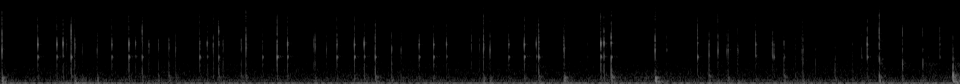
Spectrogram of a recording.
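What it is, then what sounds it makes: Leather platform boots. Long nails tap the leather shaft, heel and chunky hollow platform of an empty pair of hot pink leather Valentino Club Platform boots. The result is a quick, steady stream of light, dry clicks and taps with brief bright ticks over a constant low hum.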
